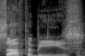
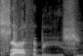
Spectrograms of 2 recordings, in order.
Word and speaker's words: Sotheby's: Anna Graham wants us to know it's pronounced Sotheby's, not Sotheby's.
